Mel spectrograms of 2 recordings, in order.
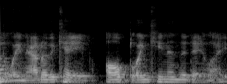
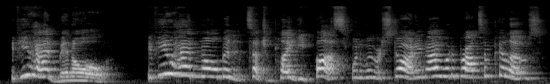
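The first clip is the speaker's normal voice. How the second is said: high, much louder scolding beaver wife; fussing Mrs Beaver; 6 dB louder than usual. A narrator's reading. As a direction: grumble like a fussy housewife beaver. Mrs Beaver scolds about the hurry.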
